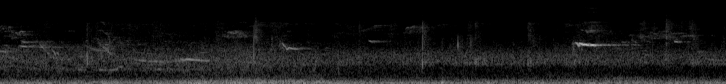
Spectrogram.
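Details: In the morning at Samford Eco-corridor near Brisbane, Australia, a Grey Shrike-thrush gives a single clear, mellow whistled "choo" note over a busy background of soft chirps and twitters from other birds.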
